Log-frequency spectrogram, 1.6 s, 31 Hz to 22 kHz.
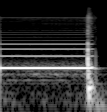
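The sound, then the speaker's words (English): A Peugeot e-208 car horn held down for three seconds as a beep test, one long, steady, buzzy blast with rich harmonics, ending abruptly with a brief noisy burst as it releases. No one speaks. “So here's beep. Here's beep, beep. And here's sitting on the horn for 3 seconds.”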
